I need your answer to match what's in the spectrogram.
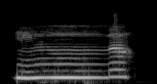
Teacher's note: So just one thing, the first word, okay, on top of noon we have tashdid. So we are going to stress on it, and we are also going to make nasal sound.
